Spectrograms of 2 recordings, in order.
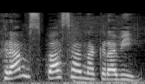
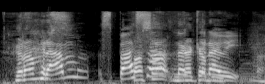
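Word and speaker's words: Храм Спаса на Крови: Claro, se escribe de una forma, se pronuncia muy diferente, sí, digamos. Sí, a veces las A suenan como las O.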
